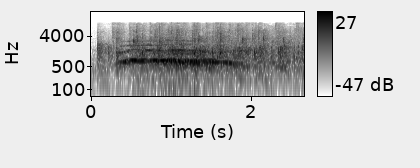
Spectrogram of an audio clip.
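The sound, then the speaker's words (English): An audience claps and cheers for a couple of seconds, a dense, steady wash of applause with a sustained vocal whoop riding over it before it tapers slightly. “All right, so make some noise.”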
